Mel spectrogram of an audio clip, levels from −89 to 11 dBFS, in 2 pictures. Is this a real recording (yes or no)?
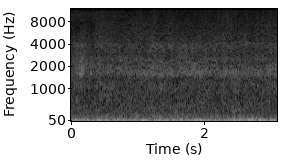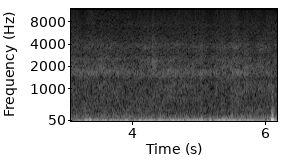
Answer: no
